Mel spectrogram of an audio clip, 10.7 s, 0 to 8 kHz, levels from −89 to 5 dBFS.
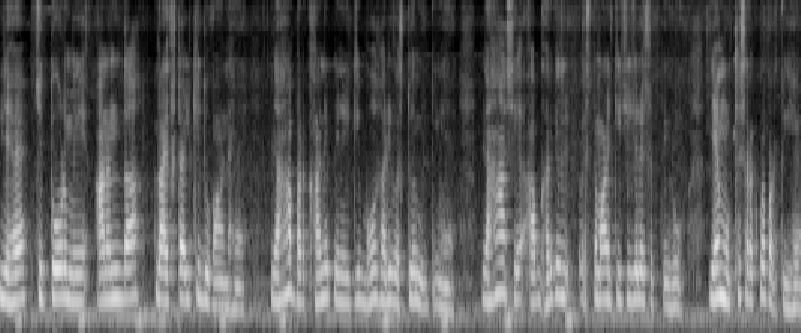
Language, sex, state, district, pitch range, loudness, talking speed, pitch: Hindi, female, Andhra Pradesh, Chittoor, 190-220 Hz, -17 LUFS, 100 wpm, 205 Hz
